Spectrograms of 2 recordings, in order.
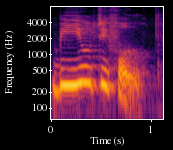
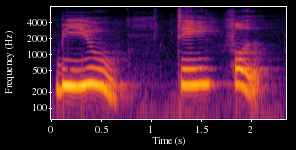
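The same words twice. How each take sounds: First: Said in the usual way. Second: 'beautiful.' drawn out slowly as beau-ti-ful; slowly split into syllables. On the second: Shown as a demonstration. Teacher showing students the syllables, slowly stretching 'beautiful.'. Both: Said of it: "we can split it in three sounds".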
